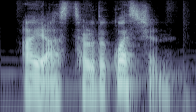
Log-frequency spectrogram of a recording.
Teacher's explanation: no se coman la T, cómanse la K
